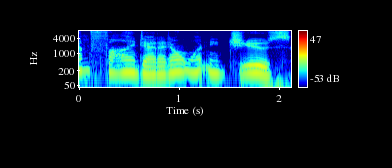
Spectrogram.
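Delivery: soft, raspy, sultry, seductive voice. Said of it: "She has like a raspy voice".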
